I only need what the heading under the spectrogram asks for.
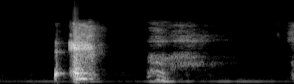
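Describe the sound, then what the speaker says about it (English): A single sharp sneeze bursts out close by, followed by a softer breathy exhale and a brief sniff in an otherwise quiet room. "About to sneeze."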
